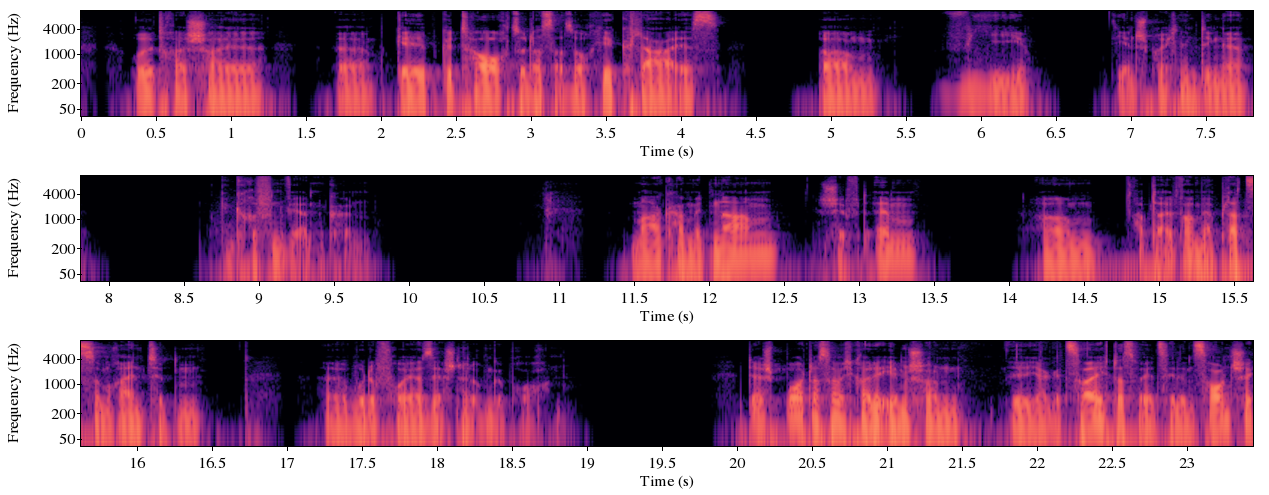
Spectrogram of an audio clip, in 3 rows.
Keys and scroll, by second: 8.2 super+Tab, 11.9 super+Tab, 13.6 shift+m, 16.4 super+Tab, 20.5 super+Tab.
